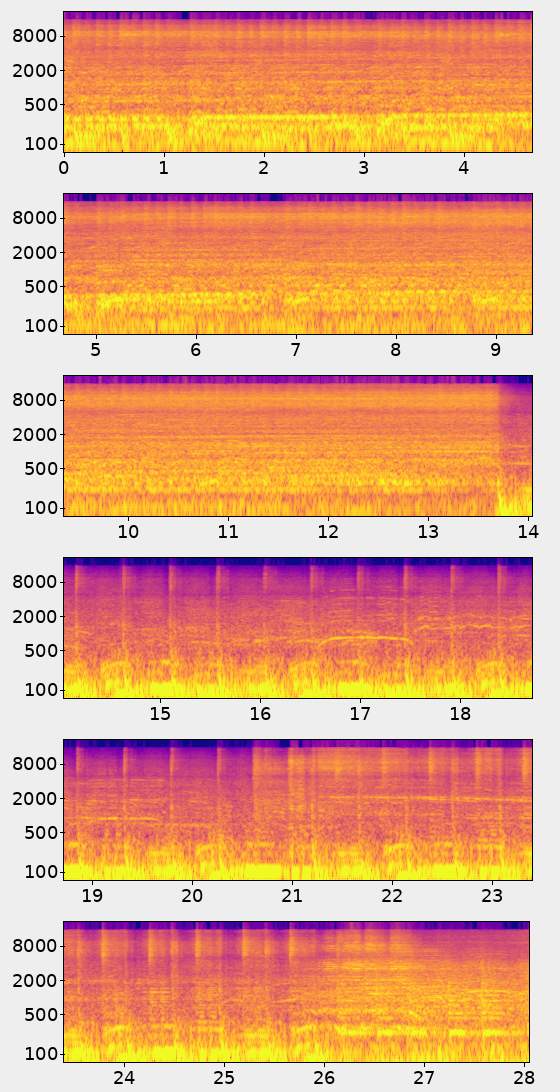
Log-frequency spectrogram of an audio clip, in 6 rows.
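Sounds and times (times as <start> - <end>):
electronic dance music: 0.0 - 28.0
heavy bass drop: 0.0 - 28.0.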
